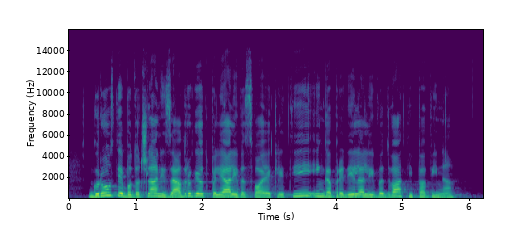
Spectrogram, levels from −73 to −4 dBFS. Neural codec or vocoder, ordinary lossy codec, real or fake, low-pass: none; none; real; 14.4 kHz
